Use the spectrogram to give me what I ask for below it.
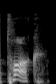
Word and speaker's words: talk: Eh, talking viene del verbo talk, que es hablar. Eh, se, escribe con L, pero se pronuncia sin la L.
